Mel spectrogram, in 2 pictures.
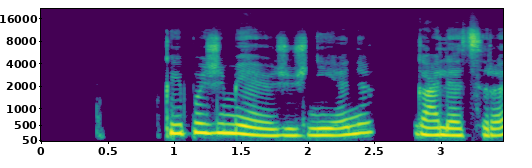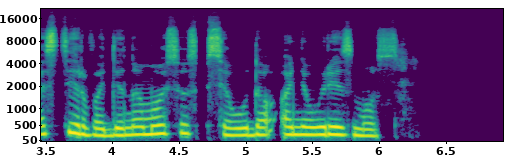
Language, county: Lithuanian, Vilnius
